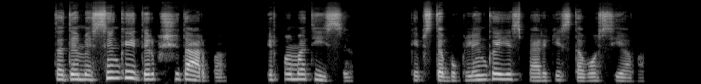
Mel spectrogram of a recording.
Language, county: Lithuanian, Kaunas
